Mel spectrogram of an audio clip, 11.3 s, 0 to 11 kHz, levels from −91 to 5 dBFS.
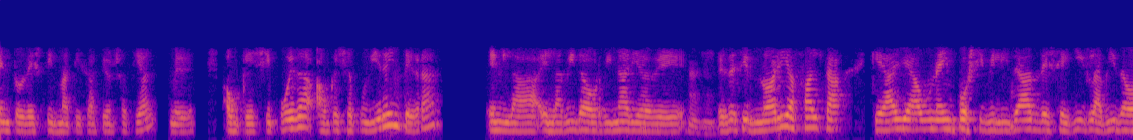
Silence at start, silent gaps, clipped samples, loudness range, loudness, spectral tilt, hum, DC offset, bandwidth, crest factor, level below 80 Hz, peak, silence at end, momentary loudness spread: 0 s; 1.59-1.67 s, 1.96-2.07 s, 4.44-4.85 s; under 0.1%; 4 LU; -34 LUFS; -10.5 dB/octave; none; under 0.1%; 4 kHz; 18 dB; -74 dBFS; -16 dBFS; 0 s; 10 LU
